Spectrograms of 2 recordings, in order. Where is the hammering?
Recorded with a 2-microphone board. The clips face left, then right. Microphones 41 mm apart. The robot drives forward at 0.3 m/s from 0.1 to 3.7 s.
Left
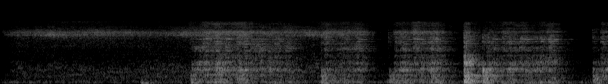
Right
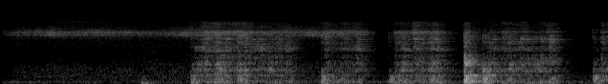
I don't hear hammering.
